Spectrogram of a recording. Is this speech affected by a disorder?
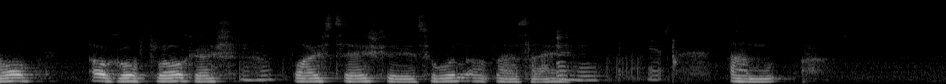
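Yes: amyotrophic lateral sclerosis.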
